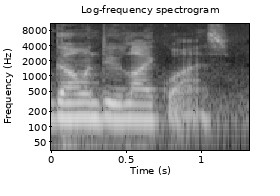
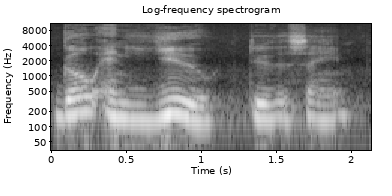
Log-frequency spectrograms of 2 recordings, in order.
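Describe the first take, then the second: First: Said in the usual way. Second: Slow, with "you" leaned on hard; stress on you. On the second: Shown as a demonstration. Preacher pressing the congregation, slow stress on "you". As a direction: say it slowly and press the word "you". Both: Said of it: "There's a real emphasis on the word you".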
